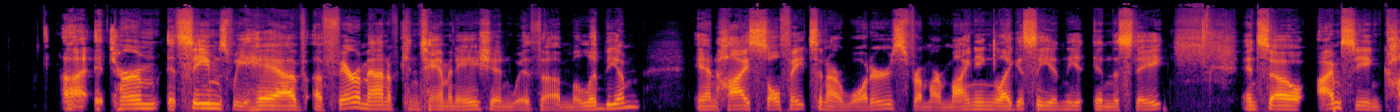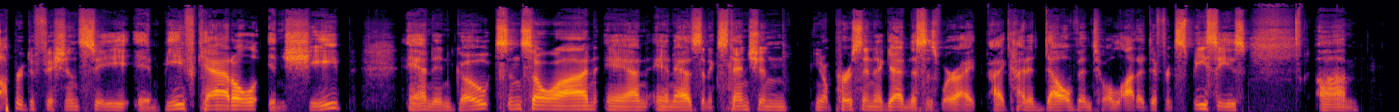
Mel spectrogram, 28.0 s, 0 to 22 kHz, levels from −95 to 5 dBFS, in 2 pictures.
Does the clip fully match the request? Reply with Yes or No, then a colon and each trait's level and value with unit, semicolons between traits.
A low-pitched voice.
Yes: low, 120 Hz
